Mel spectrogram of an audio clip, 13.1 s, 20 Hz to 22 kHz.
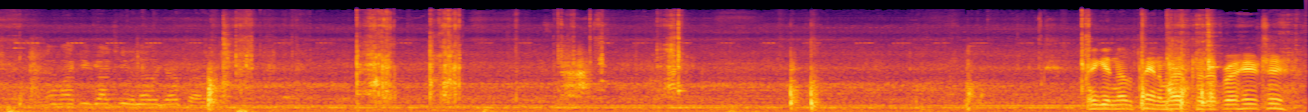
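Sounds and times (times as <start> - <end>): trowel scraping brick: 2.2 - 3.0, 3.6 - 4.8.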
